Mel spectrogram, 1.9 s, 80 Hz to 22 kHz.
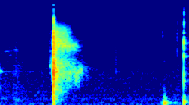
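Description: A single sharp hand clap, made after a 3, 2, 1 countdown to sync recordings, rings out in near silence with a brief fading tail, followed about a second later by a couple of faint, soft taps.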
